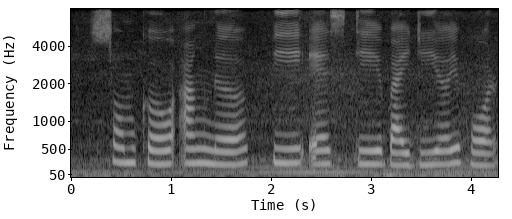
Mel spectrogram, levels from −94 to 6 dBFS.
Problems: constant background noise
